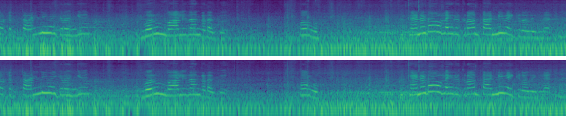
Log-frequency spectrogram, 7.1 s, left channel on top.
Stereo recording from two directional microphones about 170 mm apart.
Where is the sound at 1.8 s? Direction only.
10° left (ahead or behind).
